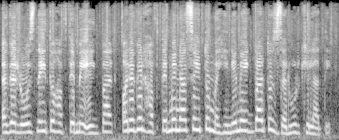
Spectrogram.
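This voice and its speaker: A woman's voice: a little high, a little fast, darkish tone, natural voice. A woman voicing a humble, earnest housemaid in a cartoon story, speaking politely and deferentially. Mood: wistful. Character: humble, earnest poor housemaid, a grateful daughter-in-law. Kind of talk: Hindi cartoon story dialogue.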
